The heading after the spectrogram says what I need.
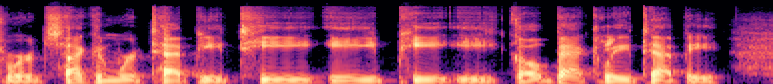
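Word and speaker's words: Göbekli Tepe: Twitter or posted up in and how to spell it um go Beckley tapi g-o-b-e k-l-i that's one first word second word Tepe t-e-p-e go back Lee tepy it's also spelled g-o-e but you can also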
